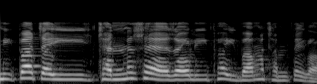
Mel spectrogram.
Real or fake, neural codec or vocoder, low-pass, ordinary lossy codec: real; none; 7.2 kHz; none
